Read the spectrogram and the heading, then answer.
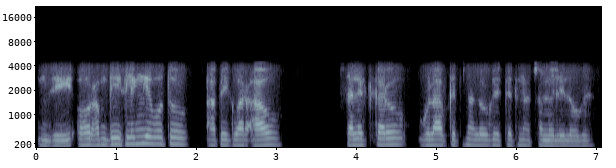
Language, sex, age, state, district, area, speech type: Hindi, male, 18-30, Rajasthan, Jodhpur, rural, conversation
